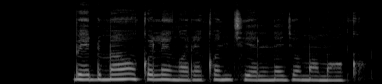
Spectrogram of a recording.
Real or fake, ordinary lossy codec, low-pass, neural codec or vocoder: real; none; none; none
